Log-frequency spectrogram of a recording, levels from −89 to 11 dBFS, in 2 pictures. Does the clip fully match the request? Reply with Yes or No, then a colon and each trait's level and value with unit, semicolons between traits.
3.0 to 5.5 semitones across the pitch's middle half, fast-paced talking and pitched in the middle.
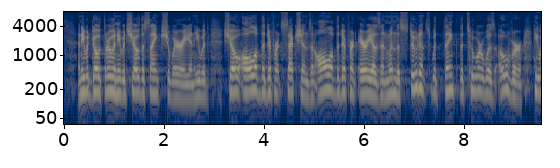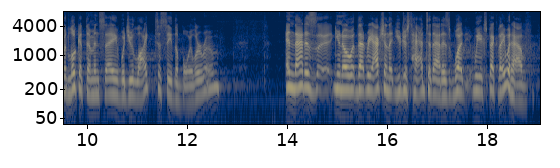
Yes: average, 3.4 semitones; fast, 225 wpm; medium, 175 Hz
